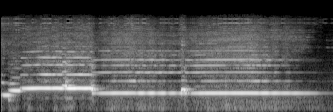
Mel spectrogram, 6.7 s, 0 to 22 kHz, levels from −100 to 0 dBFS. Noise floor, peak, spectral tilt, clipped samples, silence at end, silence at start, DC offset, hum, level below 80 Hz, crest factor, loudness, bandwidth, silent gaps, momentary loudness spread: -38 dBFS; -2 dBFS; -1 dB/octave; under 0.1%; 0.3 s; 0 s; under 0.1%; none; -64 dBFS; 14 dB; -15 LUFS; 12.5 kHz; none; 13 LU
